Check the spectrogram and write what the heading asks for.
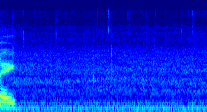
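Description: A steady low hum with an even hiss under it, unchanging throughout.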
